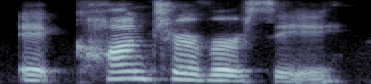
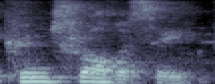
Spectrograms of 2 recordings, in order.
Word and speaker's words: controversy: So yo diría para decir como controversia, controversy. Controversy. And in British English, it would be controversy.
